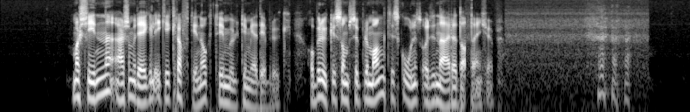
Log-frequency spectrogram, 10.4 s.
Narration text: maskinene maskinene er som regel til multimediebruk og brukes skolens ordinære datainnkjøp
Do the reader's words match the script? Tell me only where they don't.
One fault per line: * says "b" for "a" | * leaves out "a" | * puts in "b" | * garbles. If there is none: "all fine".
* leaves out "maskinene"
* puts in "ikke kraftige nok"
* puts in "som supplement til"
